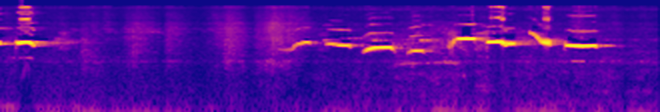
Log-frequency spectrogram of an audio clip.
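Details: Oriental magpie-robin singing: after a quiet start, a run of loud, clear whistled phrases from about the third second, sliding and warbling up and down, each note distinct, over a low background rumble.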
